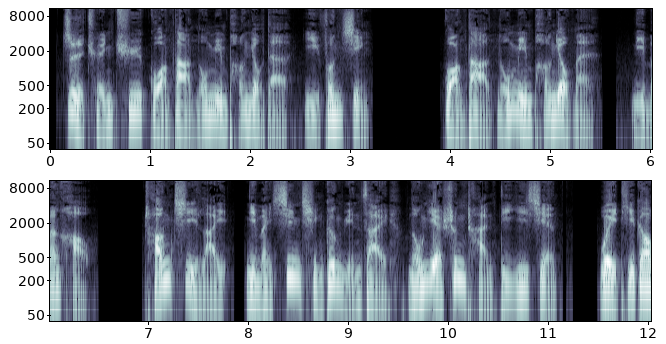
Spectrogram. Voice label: 男 政府信函; 致农民朋友的一封信 秸杆禁烧法制宣传

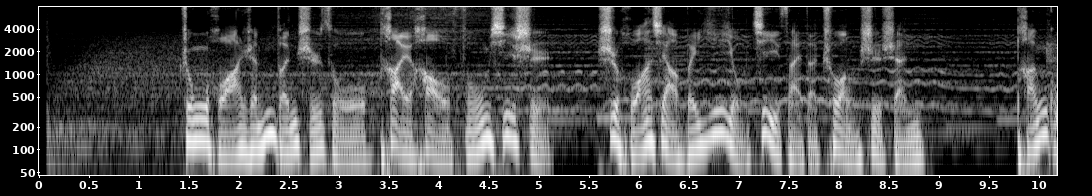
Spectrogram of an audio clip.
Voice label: 男-记录; 太昊伏羲氏

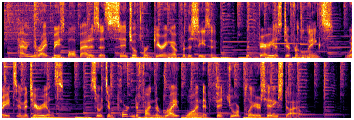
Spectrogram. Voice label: 外籍英男 MG风格

